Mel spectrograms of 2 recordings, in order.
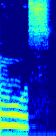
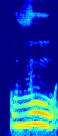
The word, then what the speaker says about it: vous: Many students in the beginning they'll say nous and vous. No, it's nous, vous. S is silent completely.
